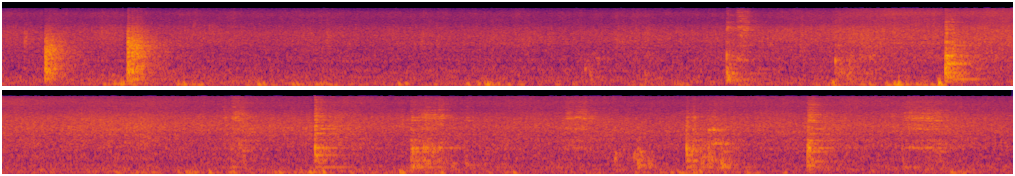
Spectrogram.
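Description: Mixed vegetables with freshly added green capsicum sizzling in oil in a kadai while a spatula stirs and scrapes them against the pan. The sizzle grows louder about four seconds in, and the spatula strokes come more often in the second half.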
